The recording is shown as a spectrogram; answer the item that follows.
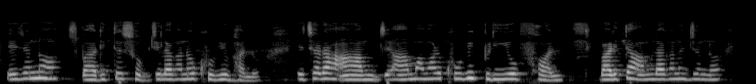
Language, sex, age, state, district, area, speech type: Bengali, female, 18-30, West Bengal, Purba Bardhaman, urban, spontaneous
